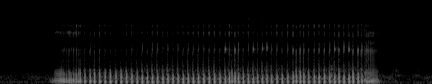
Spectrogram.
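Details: Snoring bully (dog): one long, loud rattling snore of about three seconds, with rapid fluttering vibration of the throat's soft tissues.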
